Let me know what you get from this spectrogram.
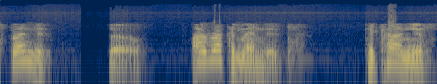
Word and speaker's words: picanha: Picanha.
